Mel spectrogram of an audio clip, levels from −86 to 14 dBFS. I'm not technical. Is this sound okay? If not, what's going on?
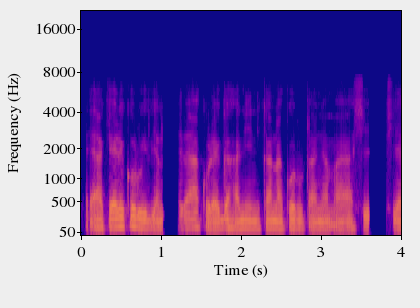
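No. There are two problems.

The whole recording went through the AMR wideband (HD Voice) codec, the compression phone networks use for HD calls. Here it ran at one of its lowest quality settings. To save data, it rebuilds the speech from a simple model of the voice. At this setting that model is too coarse. So the speech sounds rough and raspy from start to finish. The top end is filled in with shaped hiss rather than the real sound.

There are also two stretches of lost AMR speech frames. These are chunks of the call that got damaged over the radio link and were thrown away. The phone tries to cover each gap by repeating the last good sound more and more quietly. The first gap runs from about 1.02 to 1.48 seconds, with about 0.2 seconds missing. The second runs from about 3.60 to 3.84 seconds, with a little more missing. 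In both, the speech quickly drops to near silence. It comes back weak or rough for a moment.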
